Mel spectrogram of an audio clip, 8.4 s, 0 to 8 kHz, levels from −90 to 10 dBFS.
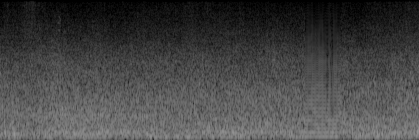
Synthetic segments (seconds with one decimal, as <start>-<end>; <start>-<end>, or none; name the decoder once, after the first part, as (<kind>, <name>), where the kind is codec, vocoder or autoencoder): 6.1-6.8 (vocoder, BigVGAN v2)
